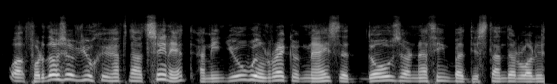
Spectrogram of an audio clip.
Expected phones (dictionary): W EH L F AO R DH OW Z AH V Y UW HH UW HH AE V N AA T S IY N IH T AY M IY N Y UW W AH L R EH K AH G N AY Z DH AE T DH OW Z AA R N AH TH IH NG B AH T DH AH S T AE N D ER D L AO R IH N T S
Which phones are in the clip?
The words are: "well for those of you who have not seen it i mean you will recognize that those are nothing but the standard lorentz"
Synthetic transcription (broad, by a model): W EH L F AO R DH OW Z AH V Y UW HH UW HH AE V N AA T S IY N IH T AY M IY N Y UW W AH L R EH K AH G N AY Z DH AE T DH OW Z AA R N AH TH IH NG B AH T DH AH S T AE N D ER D L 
